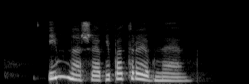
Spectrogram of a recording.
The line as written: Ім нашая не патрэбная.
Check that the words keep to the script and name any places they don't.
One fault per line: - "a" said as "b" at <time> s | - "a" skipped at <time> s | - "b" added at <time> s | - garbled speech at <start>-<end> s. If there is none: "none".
none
